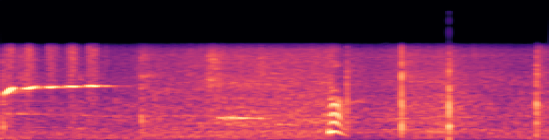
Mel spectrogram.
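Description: A person whistles once to call a dog: a single clear whistle, about a second long, rising slightly in pitch.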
